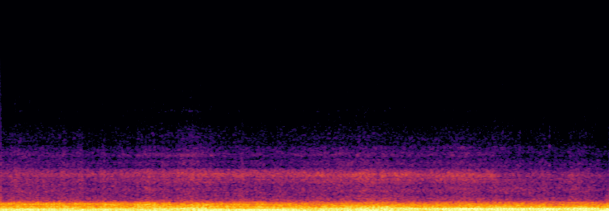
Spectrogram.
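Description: Honda Shadow V-twin motorcycle engine running under way, heard from on the bike. Its pitch rises about two seconds in as it accelerates, then holds steady.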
